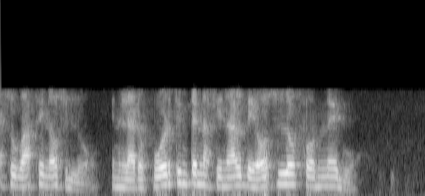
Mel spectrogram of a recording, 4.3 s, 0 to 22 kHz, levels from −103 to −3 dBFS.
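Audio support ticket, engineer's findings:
GSM full-rate codec, whole clip: buzzy, gravelly roughness on all speech, plainly audible, nothing above 4 kHz. Points to 13 kbps GSM full-rate coding, where a vocal-tract model is driven by a sparse, regular pulse excitation. Tells it apart from plain band-limiting or a low-bitrate MP3: the grain follows pitch pulses, not swirly high-frequency artefacts.

Lost GSM frames, 2.64–2.68 s: brief rough, metallic ring where speech should continue. Fits a single dropped 20 ms frame, concealed by repeating the last good frame's parameters. Unlike a packet-loss gap or click, there is no silence or hard edge. The sound smears on briefly, too short to fade out.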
